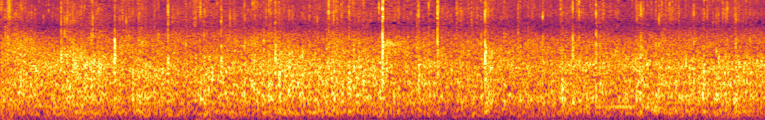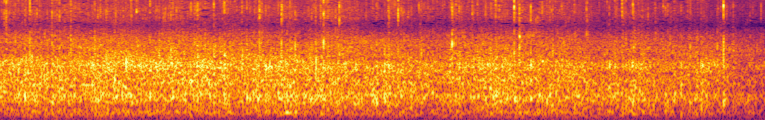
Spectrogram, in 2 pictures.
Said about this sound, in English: Let's stand and give the Lord a clap offering today. Yeah, give the Lord a great clap offering. Can you do that?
